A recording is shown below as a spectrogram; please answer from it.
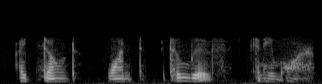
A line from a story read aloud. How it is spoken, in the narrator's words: said very clearly and quietly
